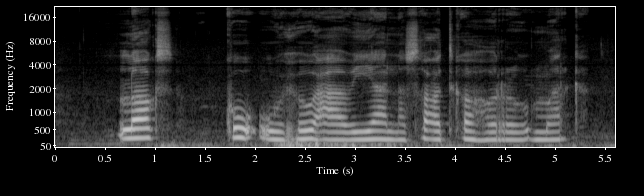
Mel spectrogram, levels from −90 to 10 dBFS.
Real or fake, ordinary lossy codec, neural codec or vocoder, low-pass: real; none; none; none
